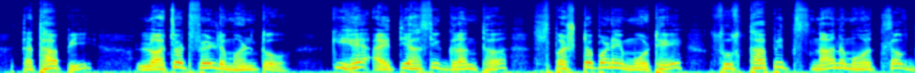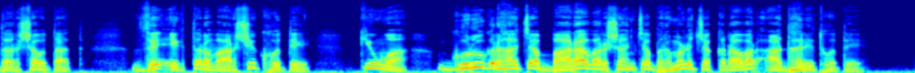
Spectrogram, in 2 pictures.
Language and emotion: Marathi, neutral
